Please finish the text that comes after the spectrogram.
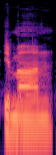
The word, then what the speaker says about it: Iman: David Bowie as the shape shifter, Marcia Eman, Iman, however you pronounce her name. Iman.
